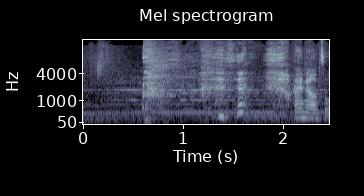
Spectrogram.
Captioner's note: laughing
